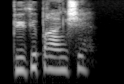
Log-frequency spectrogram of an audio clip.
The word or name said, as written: byggebranche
